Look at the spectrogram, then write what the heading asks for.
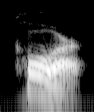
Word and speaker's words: core: Core. And on this one, this is how you know O-R-E, because it doesn't say core-E or core-up. It says core.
